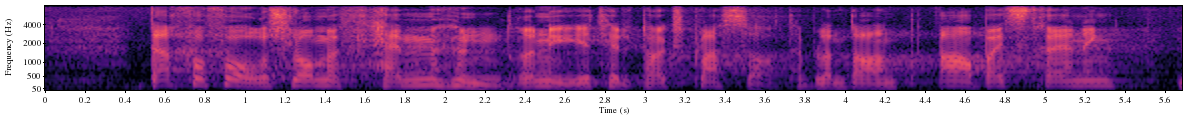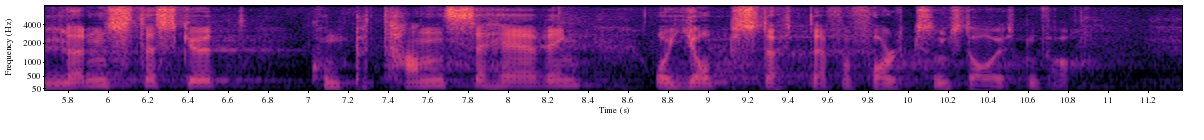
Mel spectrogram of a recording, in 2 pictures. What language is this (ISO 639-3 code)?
nor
